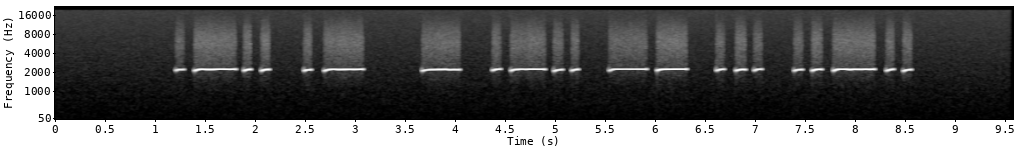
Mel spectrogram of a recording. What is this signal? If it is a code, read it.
Morse code (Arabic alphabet), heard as a whistle, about 13 wpm. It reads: لا تلمسه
